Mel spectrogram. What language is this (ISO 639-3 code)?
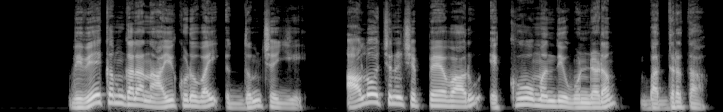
tel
